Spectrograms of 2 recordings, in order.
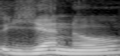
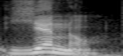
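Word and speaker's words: lleno: in Spanish as in they both have the ye sound found in the English word yellow for instance let's take the words yeno which means full in Spanish is pronounced as yeno then we have the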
